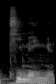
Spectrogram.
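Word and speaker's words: Qimeng: en fait ça ça ça s'écrit kimeng donc Q i m e n g V3 le kimeng V3 de chei attention c'est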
